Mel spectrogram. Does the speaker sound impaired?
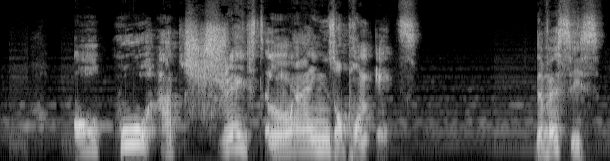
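No.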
